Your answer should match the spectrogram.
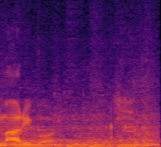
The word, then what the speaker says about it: Maribor: sure I'll have many more funny stories of Maribor. Los Cubanos Postizos in Maribor. So, did I pronounce it correctly?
